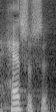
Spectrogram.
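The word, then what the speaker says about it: Jesús: 이것을 그대로 헬라어로 받아서 이에수스를 영어로 하니까 지저스 J자로 받아서 스페니쉬는 J를 갖다가 H 발음을 하니까 똑같이 JESUS 하지만은 스페인 쪽에서는 헤수스, 중국말로는 야소라고 하는데 그 야소를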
